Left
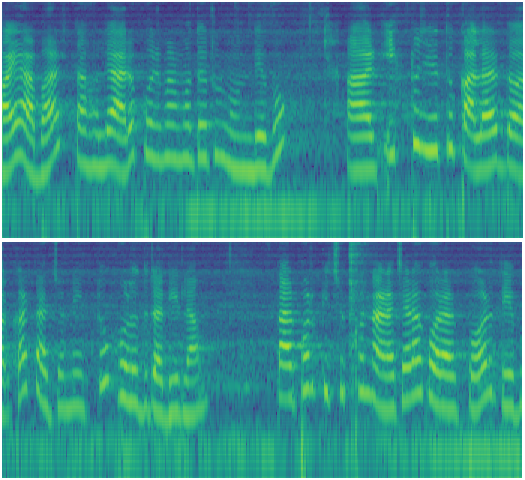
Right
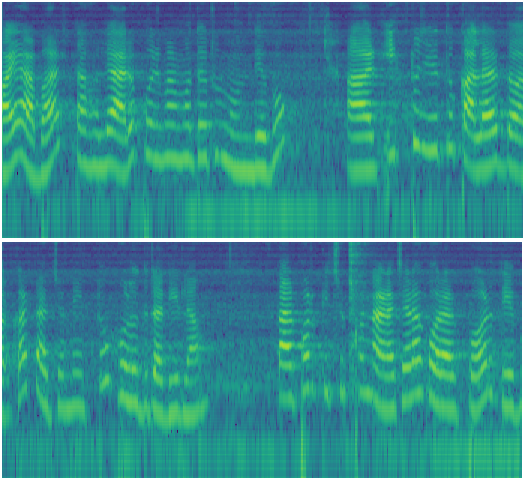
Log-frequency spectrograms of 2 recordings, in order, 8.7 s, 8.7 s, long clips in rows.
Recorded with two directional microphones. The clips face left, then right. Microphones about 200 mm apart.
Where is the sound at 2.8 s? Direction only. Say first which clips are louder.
Left 2 dB; 40° left (ahead or behind).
